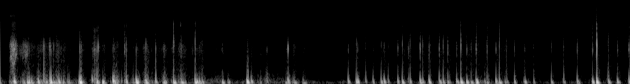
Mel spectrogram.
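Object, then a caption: Small plastic earbuds. Fingertips tap and rub a pair of small white hollow plastic Apple EarPods, which are the recording microphones, both at once as they rest on a wooden table. It makes rapid, dense, muffled low thumps with very short decay and a faint scratchy rustle. A brief silence falls just past the midpoint before the quick tapping resumes.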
